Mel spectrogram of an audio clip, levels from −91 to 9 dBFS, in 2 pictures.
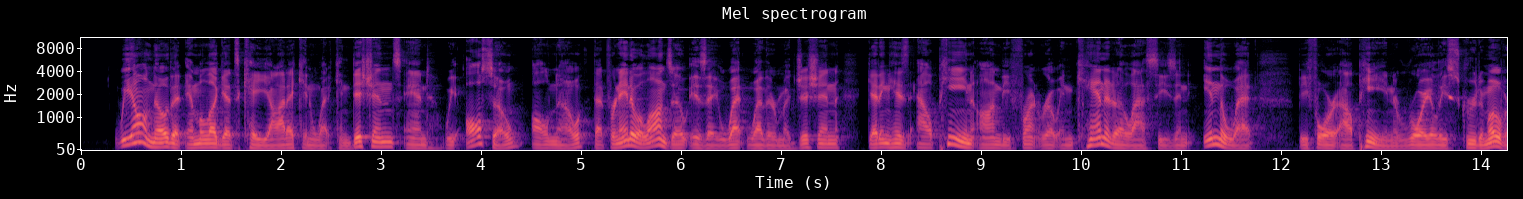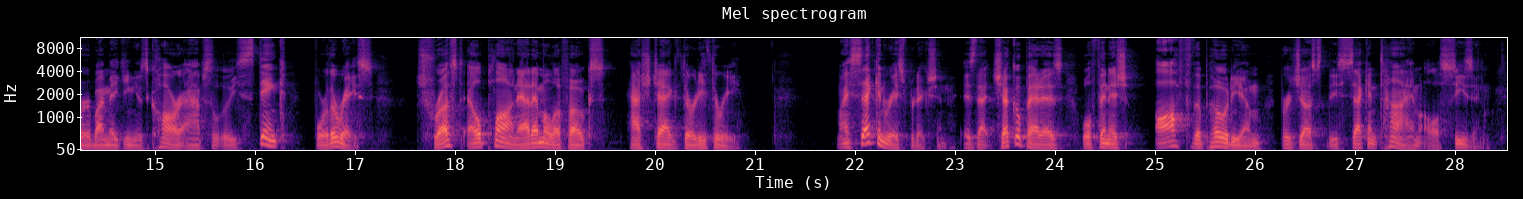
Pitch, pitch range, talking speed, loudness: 95 Hz, 85-110 Hz, 170 wpm, -28 LUFS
